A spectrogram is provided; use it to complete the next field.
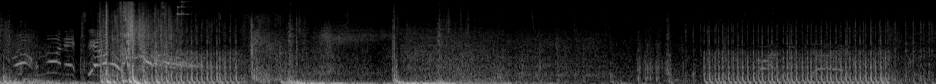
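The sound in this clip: Rapid automatic fire from a Type 28 gun in a video game, heard as loud bursts and booms with a heavy blast early on. Shorter volleys follow, and a voice is briefly heard at the start.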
